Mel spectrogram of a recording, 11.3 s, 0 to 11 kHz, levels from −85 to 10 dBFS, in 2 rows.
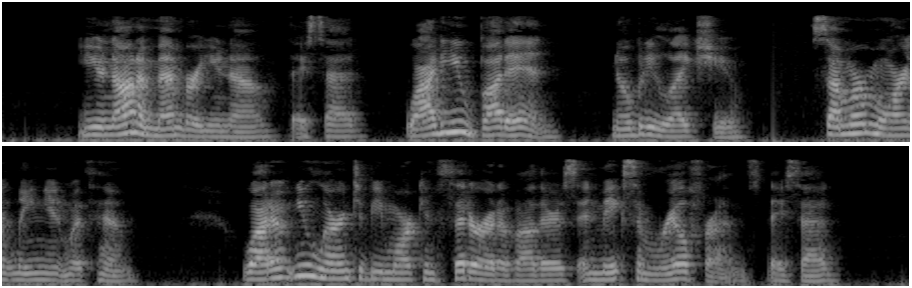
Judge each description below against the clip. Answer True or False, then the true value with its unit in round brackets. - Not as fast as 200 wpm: False (205 wpm)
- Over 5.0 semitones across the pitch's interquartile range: False (4.4 semitones)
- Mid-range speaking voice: True (160 Hz)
